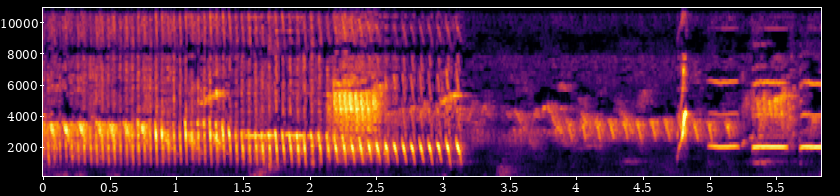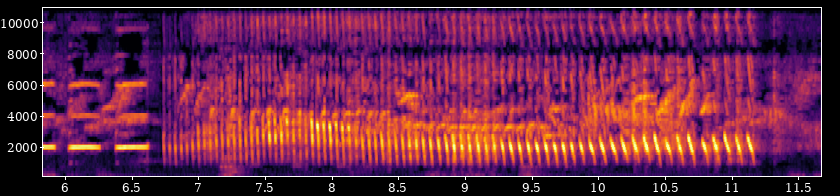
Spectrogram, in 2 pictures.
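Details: Belgian red canary singing a dense buzzy rolling trill, a pause, a series of steady whistled tones, then another long rapid trill, with steady low hum underneath.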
